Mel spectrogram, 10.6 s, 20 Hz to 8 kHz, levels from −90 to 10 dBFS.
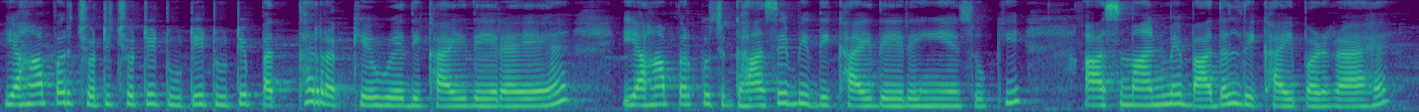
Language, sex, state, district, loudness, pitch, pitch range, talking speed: Hindi, female, Uttar Pradesh, Etah, -20 LUFS, 220 Hz, 195-245 Hz, 160 wpm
